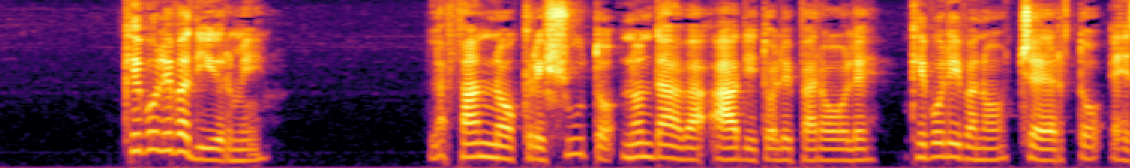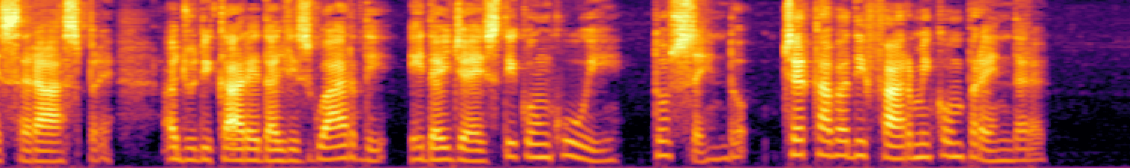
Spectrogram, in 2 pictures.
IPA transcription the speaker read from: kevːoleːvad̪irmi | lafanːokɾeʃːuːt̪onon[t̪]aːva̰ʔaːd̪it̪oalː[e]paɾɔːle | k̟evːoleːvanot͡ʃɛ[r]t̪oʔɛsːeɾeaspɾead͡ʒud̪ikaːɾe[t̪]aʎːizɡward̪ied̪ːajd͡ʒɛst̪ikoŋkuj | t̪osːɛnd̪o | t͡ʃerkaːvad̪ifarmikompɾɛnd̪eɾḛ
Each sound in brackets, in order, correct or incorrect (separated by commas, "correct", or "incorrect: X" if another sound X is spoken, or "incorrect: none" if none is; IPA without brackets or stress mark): incorrect: d̪, correct, correct, incorrect: d̪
